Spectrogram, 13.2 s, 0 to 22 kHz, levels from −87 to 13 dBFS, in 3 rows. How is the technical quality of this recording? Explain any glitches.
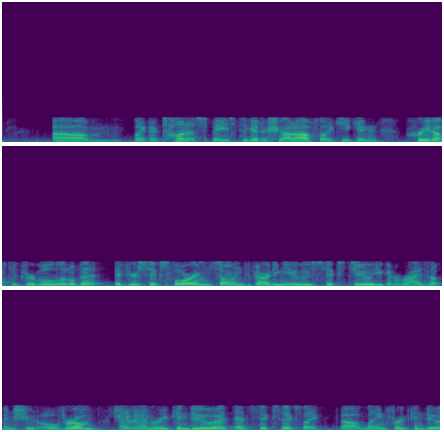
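Technical quality is poor: the whole speech recording carries the damage of the RealAudio 14.4 codec. From start to finish, nothing above about 3.8 kHz survives, so the speech sounds muffled, with a gargling, watery texture on every syllable. This low-bitrate speech coder, built for dial-up modems, models the voice crudely, and the heavy damage fits an 8 kbit/s stream. On a spectrogram, energy stops at a hard ceiling near 3.8 kHz, with smeared, blotchy harmonics beneath it.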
